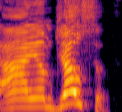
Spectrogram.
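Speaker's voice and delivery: normal talking voice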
